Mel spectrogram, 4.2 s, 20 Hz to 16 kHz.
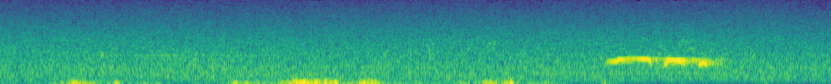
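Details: A Peaceful Dove at Monarto Woodlands, South Australia, on 26 July 2020, gives one brief, rolling, mid-pitched cooing phrase near the end, after low thumps and rumbling from strong wind.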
